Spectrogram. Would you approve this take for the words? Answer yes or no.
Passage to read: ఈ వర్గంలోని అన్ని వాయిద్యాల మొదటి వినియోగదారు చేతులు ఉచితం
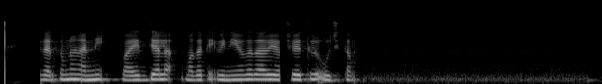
yes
